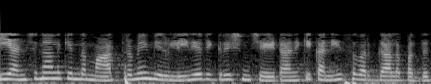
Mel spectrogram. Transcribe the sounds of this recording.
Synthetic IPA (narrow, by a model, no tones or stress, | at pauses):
iːɐɲt͡ʃɐnaːlɐkind̪ɐmaːt̪ɾɐme̞ːmiːɾuliːnjɐɾiɡɾɛːʂɐnt͡ʃɛːjɐʈaːnikikɐniːsɐʋɐɾɡaːlɐpɐd̪ʱːɐt̪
